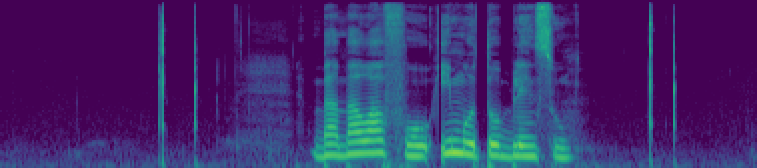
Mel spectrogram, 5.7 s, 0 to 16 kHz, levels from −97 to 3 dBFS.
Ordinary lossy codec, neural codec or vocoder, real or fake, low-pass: none; none; real; 14.4 kHz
